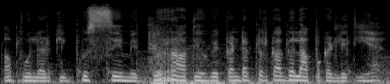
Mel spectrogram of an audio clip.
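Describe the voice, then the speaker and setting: A woman's voice: fairly low pitch, flat delivery, moderate pace, dark tone. A woman narrator reading a scripted horror story in a storytelling style. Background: music.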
